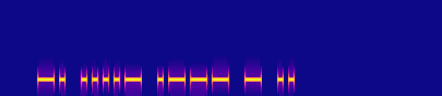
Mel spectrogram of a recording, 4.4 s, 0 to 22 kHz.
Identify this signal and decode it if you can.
Morse code, heard as a keyed tone, about 26 wpm, 700 Hz. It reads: N4JTI
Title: Speed Racing - USA 1x3 Call Signs 22wpm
